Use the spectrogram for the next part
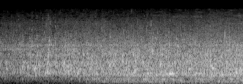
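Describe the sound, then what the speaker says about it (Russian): Small waterfalls on a forest stream make a steady, full rush and splash of water, loud and close, with no pauses. "Какие-то странные водопады на этом ручье."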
